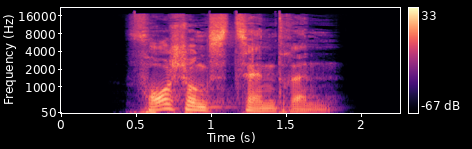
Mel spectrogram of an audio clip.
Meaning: plural of Forschungszentrum
- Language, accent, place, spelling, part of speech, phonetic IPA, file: German, Germany, Berlin, Forschungszentren, noun, [ˈfɔʁʃʊŋsˌt͡sɛntʁən], De-Forschungszentren.ogg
